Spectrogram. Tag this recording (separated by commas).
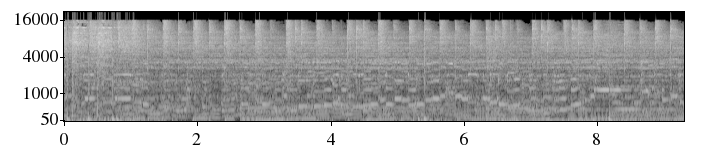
Plucked string instrument, Electric guitar, Music, Strum, Acoustic guitar, Guitar, Musical instrument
